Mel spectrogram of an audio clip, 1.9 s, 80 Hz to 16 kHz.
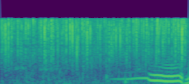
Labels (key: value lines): label: biophony, cascading saw
recorder: SoundTrap 600 or HydroMoth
